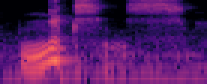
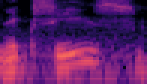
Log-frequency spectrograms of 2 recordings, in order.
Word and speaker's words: nixes: spirits there are called nixes. Nixes, or sometimes they're pronounced nixies, but according to this one book, they're referred to as nixes.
